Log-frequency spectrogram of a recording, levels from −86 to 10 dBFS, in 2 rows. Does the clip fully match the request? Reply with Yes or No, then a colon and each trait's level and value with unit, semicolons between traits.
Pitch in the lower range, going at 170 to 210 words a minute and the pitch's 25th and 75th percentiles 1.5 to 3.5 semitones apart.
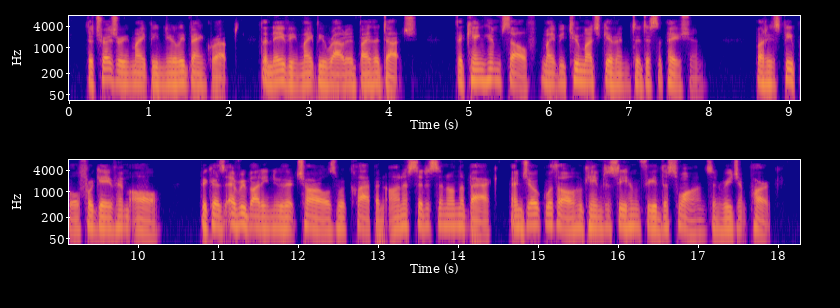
Yes: low, 105 Hz; average, 190 wpm; narrow, 2.5 semitones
